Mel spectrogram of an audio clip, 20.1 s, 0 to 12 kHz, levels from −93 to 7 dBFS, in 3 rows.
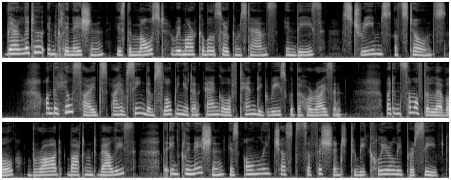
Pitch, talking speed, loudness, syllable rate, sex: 220 Hz, 150 wpm, -20 LUFS, 4.8 syllables/s, female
